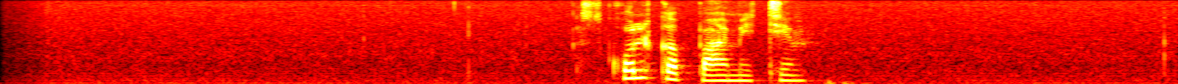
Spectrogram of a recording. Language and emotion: Russian, neutral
